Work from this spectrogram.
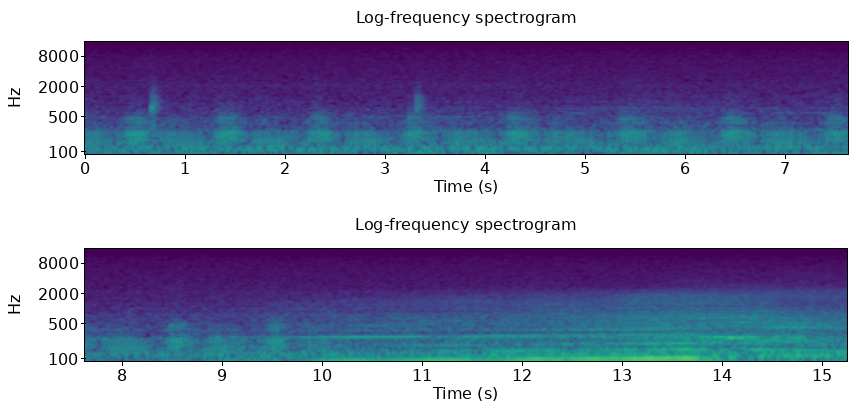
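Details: Kitten of Gaia, a long-haired tabby, purring during an evening session of play and leg massages; a low rumbling purr pulses steadily, roughly once a second, for about ten seconds before louder rustling handling noise takes over.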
